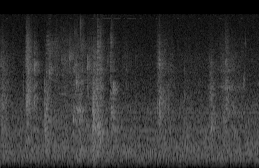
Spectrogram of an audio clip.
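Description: Running tap water rinsing a plastic smoothie straw, a steady close splashing wash with a few brief louder gushes and knocks as the straw is moved under the stream.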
